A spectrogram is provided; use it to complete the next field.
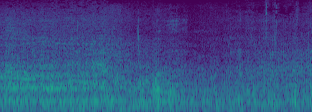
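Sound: car driving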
